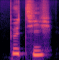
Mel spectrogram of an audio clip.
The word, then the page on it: petit: french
